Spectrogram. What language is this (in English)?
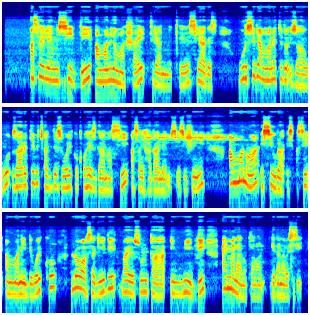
Wolaytta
